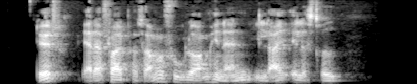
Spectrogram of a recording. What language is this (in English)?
Danish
